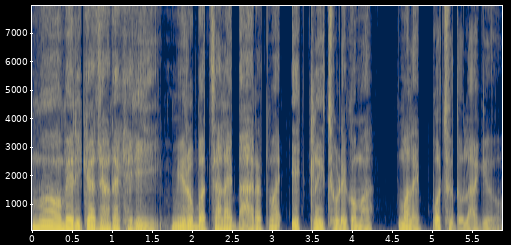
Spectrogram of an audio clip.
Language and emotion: Nepali, sad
